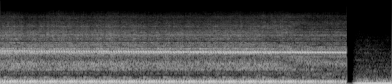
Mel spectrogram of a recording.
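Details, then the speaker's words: King Ranch diesel truck, first startup after a new No Limit Fab turbo, S&S DCR conversion and GDP piping, nearly at operating temperature with no leaks: steady idle with a clean, even turbo whistle and no hiss or misses; healthy. "we're just about up to operating temp and so far so good so I don't want to jinx it but I think we can consider this as a success so far that sounds so good I'm so stoked on this"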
